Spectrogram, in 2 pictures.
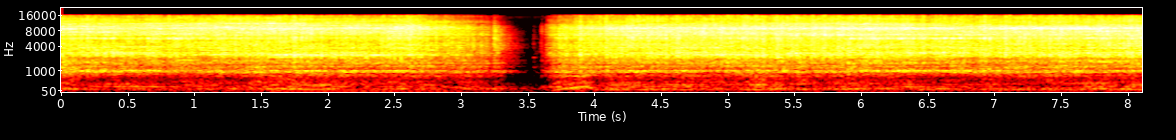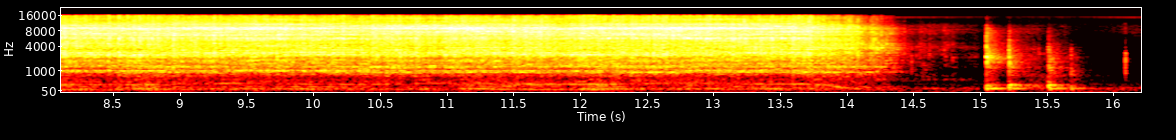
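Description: Battery-operated 1950s Linemar R-35 tin robot's electric motor and gear train running as it walks, a steady mechanical whirring. It stops briefly about three and a half seconds in, runs again, then stops near the end, followed by a few clicks.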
